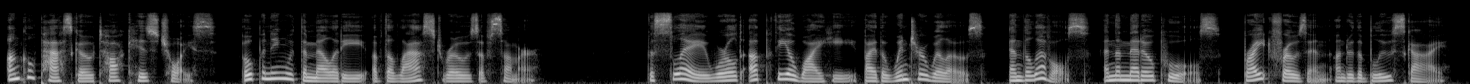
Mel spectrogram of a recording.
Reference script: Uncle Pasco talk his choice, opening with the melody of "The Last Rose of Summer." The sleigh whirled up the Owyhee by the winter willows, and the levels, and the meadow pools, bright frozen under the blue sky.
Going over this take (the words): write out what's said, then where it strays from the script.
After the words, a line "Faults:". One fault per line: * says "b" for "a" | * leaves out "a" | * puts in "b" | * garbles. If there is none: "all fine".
Uncle Pasco talk his choice, opening with the melody of "The Last Rose of Summer." The sleigh whirled up the Owyhee by the winter willows, and the levels, and the meadow pools, bright frozen under the blue sky.
Faults:
all fine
